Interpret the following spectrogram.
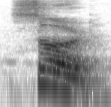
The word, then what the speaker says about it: sword: Exception में है W silent तो है, लेकिन यहाँ पर आपका जो है बिगिनर W नहीं है और ना ही W के बाद R आ रहा है, फिर भी यहाँ पे W साइलेंट है। जैसे आपको बोलना है to answer answer answer, sword sword, वर्ड वर्ड वर्ड।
